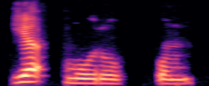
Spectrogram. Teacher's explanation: حمزہ ساکن کے اوپر آواز اور سانس دونوں بیک وقت رک جاتے ہیں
